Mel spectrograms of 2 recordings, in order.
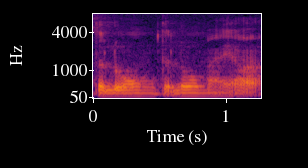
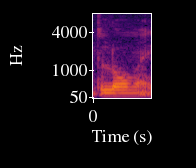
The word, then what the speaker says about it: Dulorme: I think, Thomas, I've heard his name pronounced Dulorme. I think Dulorme seems to be the consensus.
